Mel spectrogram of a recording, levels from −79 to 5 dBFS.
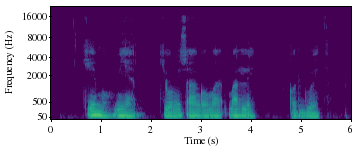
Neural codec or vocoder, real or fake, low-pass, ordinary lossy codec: vocoder, 44.1 kHz, 128 mel bands every 256 samples, BigVGAN v2; fake; 19.8 kHz; MP3, 64 kbps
